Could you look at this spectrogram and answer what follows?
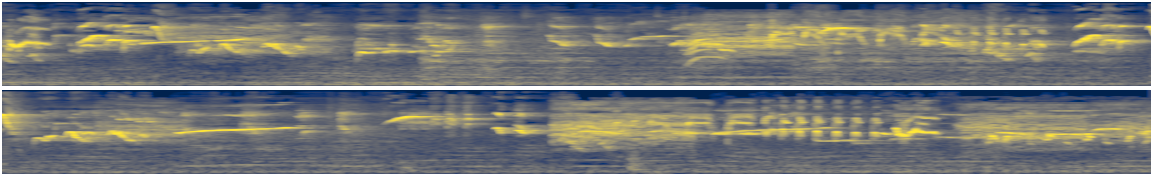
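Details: Male and female oriental magpie-robins in a long mixed performance: harsh grating calls, rapid twittering and sweet rising whistles, in several dense bursts separated by brief lulls.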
